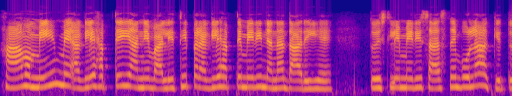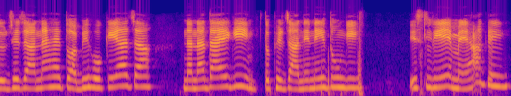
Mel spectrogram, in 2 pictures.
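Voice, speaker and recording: A woman's voice: extremely high pitch, steady tone, fairly quick, sharp tone, no echo, full character voice. A woman doing a caring young sister-in-law. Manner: concerned, insistent.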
